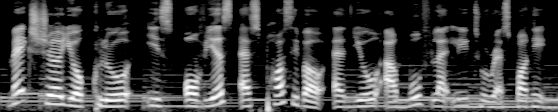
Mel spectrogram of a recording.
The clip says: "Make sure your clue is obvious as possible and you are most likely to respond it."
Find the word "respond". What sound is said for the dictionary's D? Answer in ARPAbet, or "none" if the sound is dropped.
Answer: none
